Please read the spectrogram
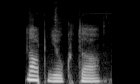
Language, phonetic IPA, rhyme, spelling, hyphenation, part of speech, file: Hungarian, [ˈnɒpɲuktɒ], -tɒ, napnyugta, nap‧nyug‧ta, noun, Hu-napnyugta.ogg
- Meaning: sunset (time of day)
